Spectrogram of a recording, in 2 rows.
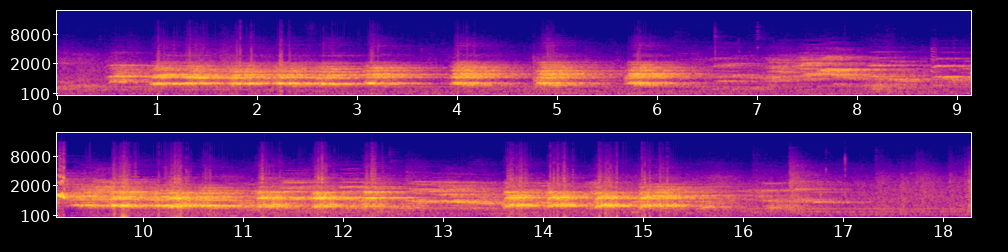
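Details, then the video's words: Dog barking at The Barking Lot, recorded 24 March 2017: a long run of fairly high, ringing barks with clear overtones, coming about twice a second in uneven bursts, briefly pausing, then resuming more densely before fading. "The Barking Lot"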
